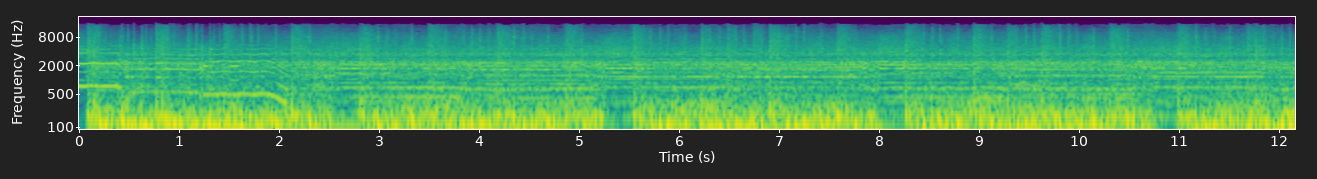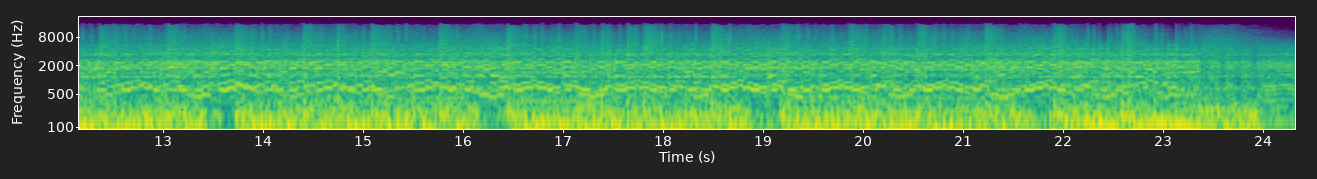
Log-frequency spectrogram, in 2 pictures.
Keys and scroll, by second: 1.3-2.1 space.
